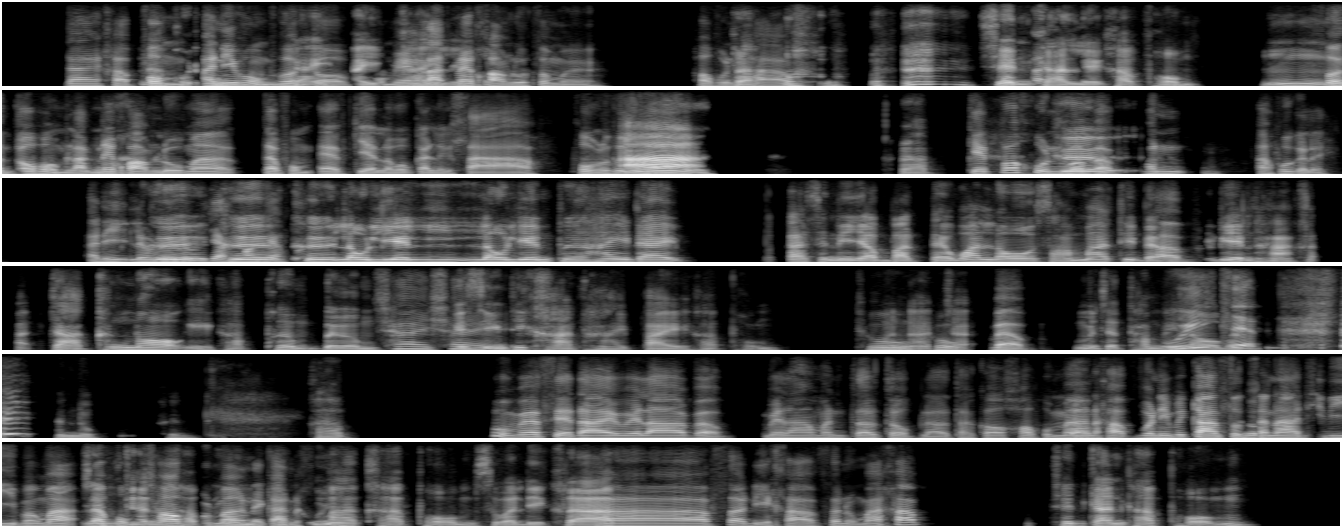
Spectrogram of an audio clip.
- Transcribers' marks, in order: chuckle; tapping; other background noise; other noise
- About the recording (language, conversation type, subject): Thai, unstructured, ถ้าคุณย้อนเวลากลับไปในอดีต คุณอยากพบใครในประวัติศาสตร์?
